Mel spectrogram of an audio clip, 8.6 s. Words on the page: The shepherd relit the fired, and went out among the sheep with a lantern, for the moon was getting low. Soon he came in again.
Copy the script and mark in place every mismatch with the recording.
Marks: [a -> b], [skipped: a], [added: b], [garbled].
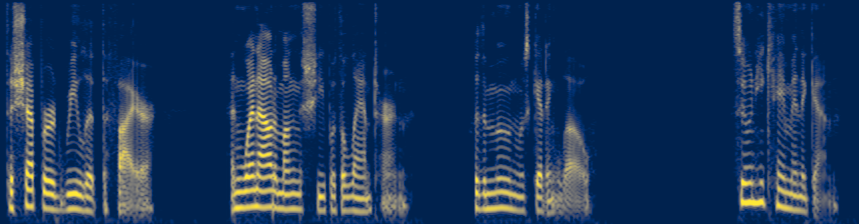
The shepherd relit the [fired, -> fire] and went out among the sheep with a lantern, for the moon was getting low. Soon he came in again.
